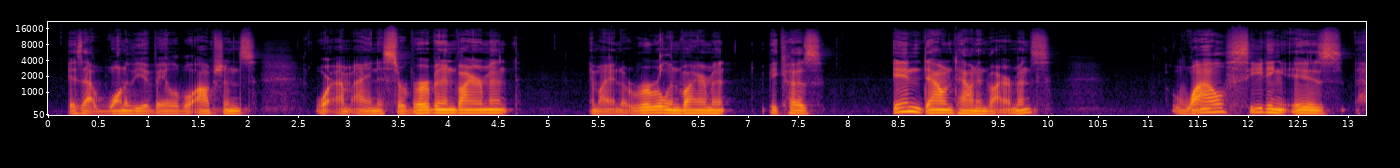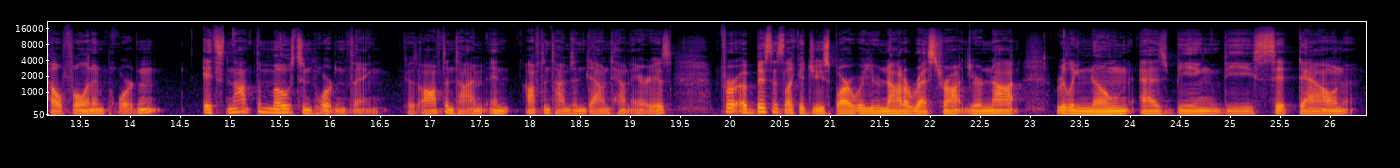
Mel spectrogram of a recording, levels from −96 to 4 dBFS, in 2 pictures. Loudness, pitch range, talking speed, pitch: -23 LUFS, 105-130 Hz, 145 wpm, 115 Hz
